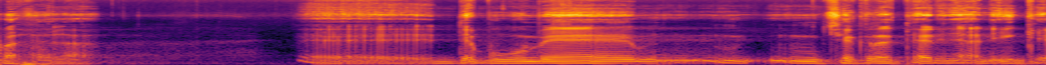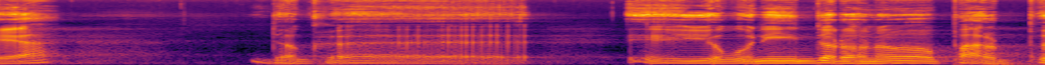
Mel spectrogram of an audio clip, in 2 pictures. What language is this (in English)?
Soninke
